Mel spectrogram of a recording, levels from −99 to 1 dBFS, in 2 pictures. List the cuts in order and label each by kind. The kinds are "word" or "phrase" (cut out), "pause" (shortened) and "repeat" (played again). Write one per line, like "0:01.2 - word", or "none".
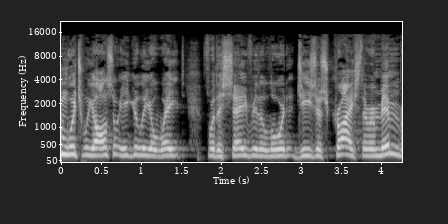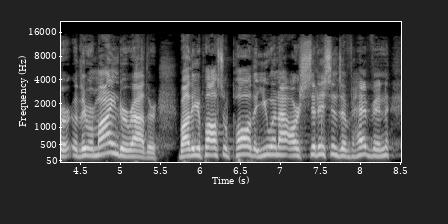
none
